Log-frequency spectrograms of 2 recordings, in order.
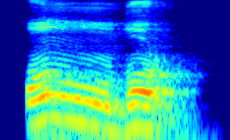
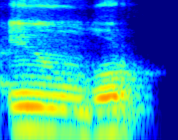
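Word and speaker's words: انظر: Kemudian huruf yang ketiga, yang kalimat yang terakhir, unzur. Mungkin kita baca inzur. Karena itu berkaitan dengan kata kerja atau fi'il.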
